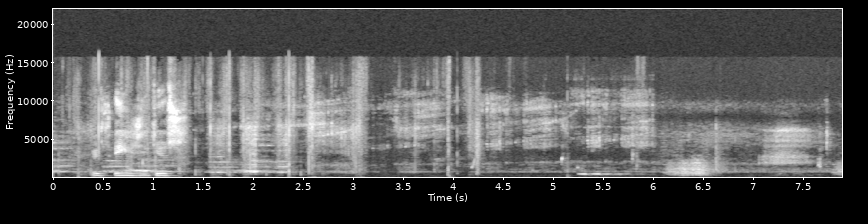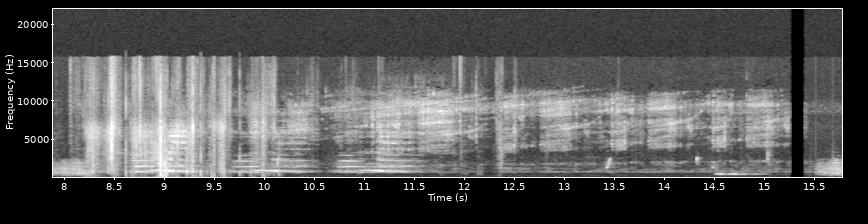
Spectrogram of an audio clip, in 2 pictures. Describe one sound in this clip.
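A metal valve wheel creaks as it turns.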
